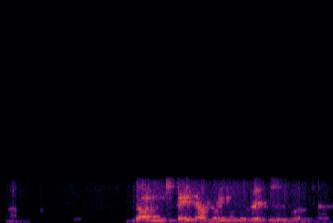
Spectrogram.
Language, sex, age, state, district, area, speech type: Tamil, male, 18-30, Tamil Nadu, Thanjavur, rural, conversation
